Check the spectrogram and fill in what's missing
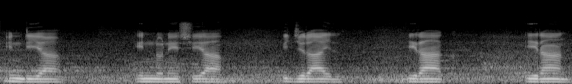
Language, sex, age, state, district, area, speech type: Sanskrit, male, 18-30, Assam, Biswanath, rural, spontaneous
